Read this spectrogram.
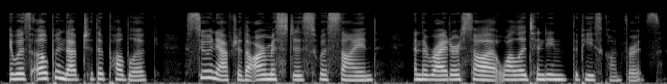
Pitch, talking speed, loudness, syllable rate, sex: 220 Hz, 205 wpm, -18 LUFS, 7.0 syllables/s, female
